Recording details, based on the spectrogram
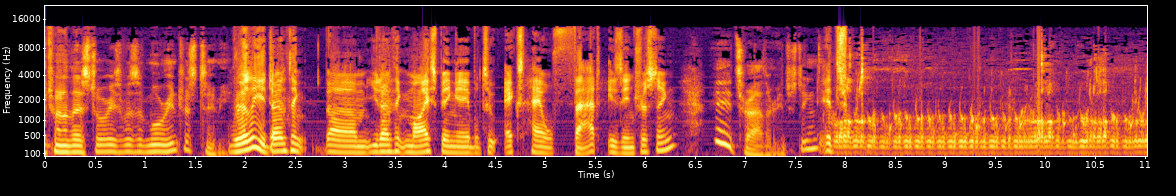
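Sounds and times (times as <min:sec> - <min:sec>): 
speech: 0:00.0 - 0:11.0
gargling sound effect from a sound effects CD: 0:07.8 - 0:11.0.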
